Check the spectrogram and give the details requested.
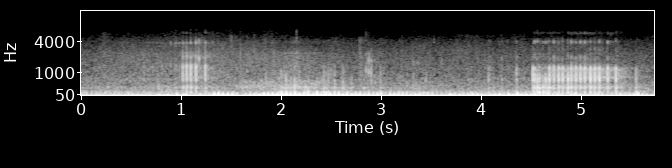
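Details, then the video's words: A massaged kitten, Yumak, keeps up a deep, even purr, with two brighter bursts of stronger purring, one early and one near the end. "Kitten Massage - Perfect Sleep Helper Ear to Ear Purring"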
